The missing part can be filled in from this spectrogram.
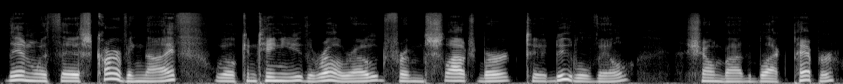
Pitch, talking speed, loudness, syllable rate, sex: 160 Hz, 130 wpm, -15 LUFS, 3.7 syllables/s, male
